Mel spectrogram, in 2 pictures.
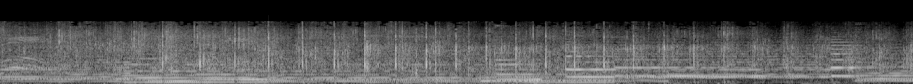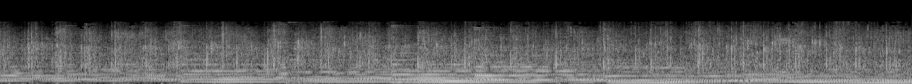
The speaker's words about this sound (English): Clap your hands, stand.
